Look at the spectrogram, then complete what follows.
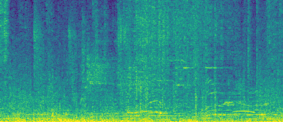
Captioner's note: yells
